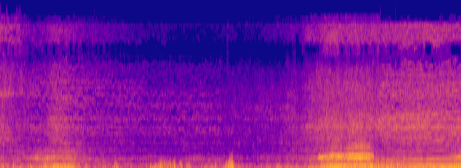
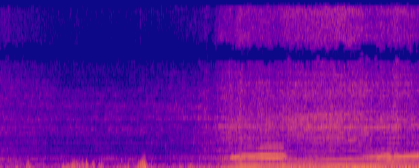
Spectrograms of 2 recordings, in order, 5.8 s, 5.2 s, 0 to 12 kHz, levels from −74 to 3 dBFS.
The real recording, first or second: second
